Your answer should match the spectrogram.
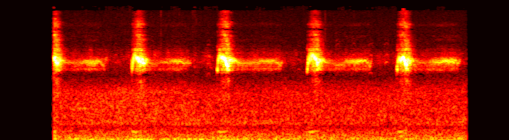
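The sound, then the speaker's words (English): A male parrot gives a high, metallic 'ching' mating call five times in a steady rhythm to attract females, each note a sharp onset followed by a sustained ringing tone, clear with no talking. “So there's the ching. This is sex radar. This totally exactly different sound, same bird.”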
